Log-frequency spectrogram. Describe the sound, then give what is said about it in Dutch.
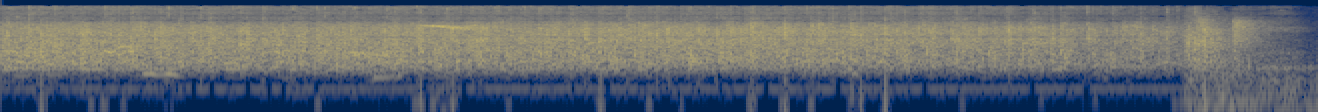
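An audience applauds a departing musician at the end of his last concert, in a dense, steady wash of clapping that holds at a fairly loud level for about twelve seconds, then quickly tapers off and stops. No one speaks over it. “Zullen we hem even uitluiden met een applaus.”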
